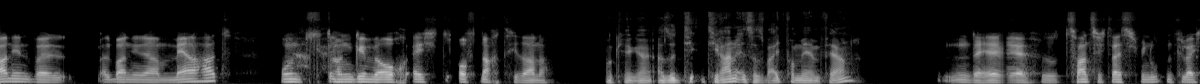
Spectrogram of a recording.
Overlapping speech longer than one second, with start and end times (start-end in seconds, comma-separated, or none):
none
